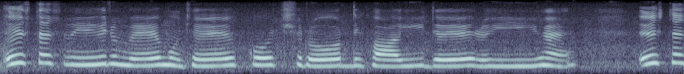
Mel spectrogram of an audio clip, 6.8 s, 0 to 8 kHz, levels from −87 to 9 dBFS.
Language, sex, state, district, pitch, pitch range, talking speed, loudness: Hindi, female, Madhya Pradesh, Katni, 245 Hz, 230-270 Hz, 105 wpm, -15 LUFS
